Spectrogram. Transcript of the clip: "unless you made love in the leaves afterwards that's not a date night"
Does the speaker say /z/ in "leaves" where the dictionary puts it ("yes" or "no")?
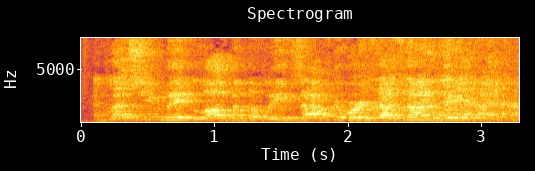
yes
